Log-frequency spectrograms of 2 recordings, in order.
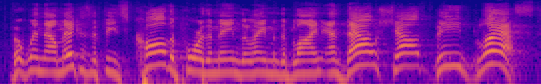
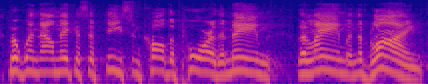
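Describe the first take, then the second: First: Louder, hammering repeat of "call the poor"; thundering repeat. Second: Loud, preached Bible verse; forceful scripture reading. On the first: Preacher repeating the verse to the church, even louder. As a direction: pound the verse home. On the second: Preacher reading Luke to the congregation, declaiming. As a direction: proclaim the verse to the church. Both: Acted.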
